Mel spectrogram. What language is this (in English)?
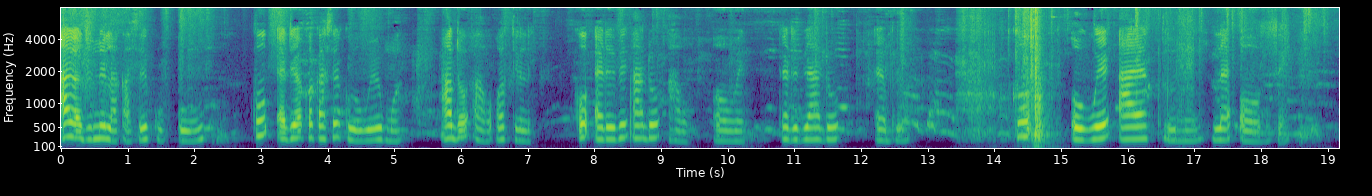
Ikposo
